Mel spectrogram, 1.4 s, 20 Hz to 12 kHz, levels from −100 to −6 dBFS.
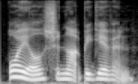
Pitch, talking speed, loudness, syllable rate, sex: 165 Hz, 215 wpm, -16 LUFS, 5.0 syllables/s, female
